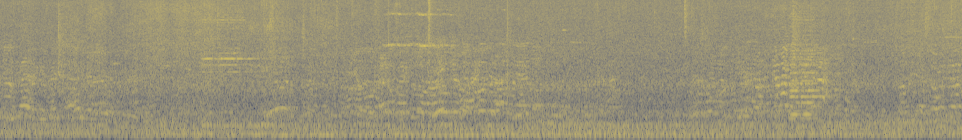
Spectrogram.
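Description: Hot oil sizzles and bubbles in a large pan.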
